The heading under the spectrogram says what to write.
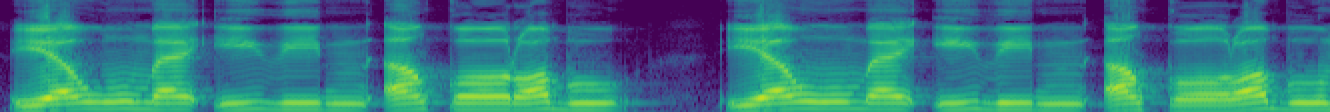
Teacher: تنوین کے بعد حمزہ آ گیا تو یہاں پہ ہوگا اظہار، غنہ نہیں کریں گے، تیزی سے پڑھ دیں گے اسے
